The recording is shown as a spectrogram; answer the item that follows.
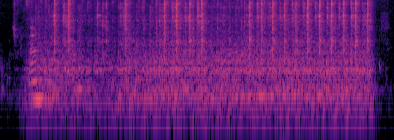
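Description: A sewing machine stitching moccasin liner fabric runs in a fast, steady rhythmic chatter for several seconds, fairly close, with a voice talking over it.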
